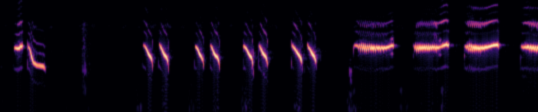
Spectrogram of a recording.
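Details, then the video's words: Song of a fighting-type Chinese hwamei: paired downslurred whistles repeated five times at a steady pace, then a switch to sustained, level, ringing notes, each held nearly half a second. "Hoa mi hot giọng"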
